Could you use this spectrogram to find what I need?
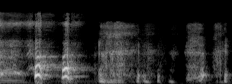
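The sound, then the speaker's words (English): A spaniel gives two sharp barks in quick succession, followed by a stretch of breathy, broken whimpering and snuffling that trails off in short uneven bursts. “tormenting innocent dogs.”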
